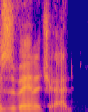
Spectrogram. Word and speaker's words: Zibanejad: I'm not sure after watching the international feed game on the NHL Network the other day, and Mika Zibanejad is no longer Mika Zibanejad. The J is not pronounced, and it's the weirdest name I've ever heard.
